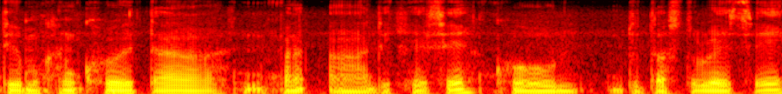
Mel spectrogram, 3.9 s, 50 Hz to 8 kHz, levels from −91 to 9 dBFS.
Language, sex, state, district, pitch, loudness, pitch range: Nagamese, male, Nagaland, Kohima, 80 Hz, -19 LUFS, 80-90 Hz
